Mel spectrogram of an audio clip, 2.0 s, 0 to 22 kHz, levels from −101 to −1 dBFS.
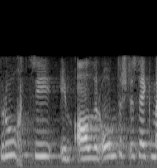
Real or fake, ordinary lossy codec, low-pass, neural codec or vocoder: real; MP3, 48 kbps; 5.4 kHz; none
